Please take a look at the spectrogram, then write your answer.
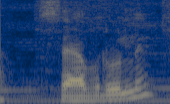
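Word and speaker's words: Chevrolet: ये देखिए, शेवरोले। शेवरोले, ये च नहीं है, ये श है, शेवरोले। वो शेवरलेट नहीं है, वो शेवरोले है, गाड़ी का नाम है।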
